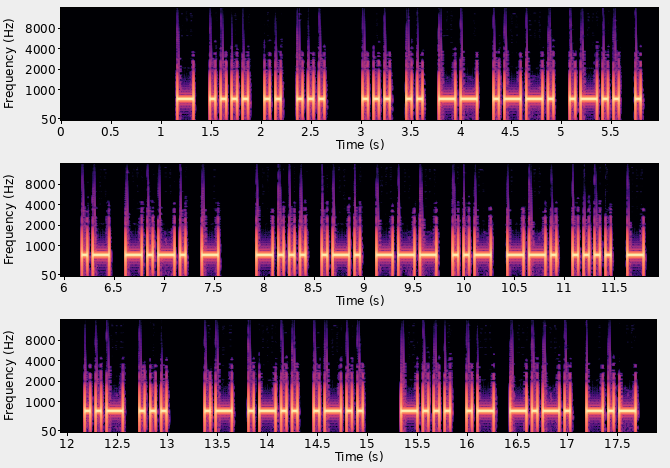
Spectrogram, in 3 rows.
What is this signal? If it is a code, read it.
Morse code, heard as a keyed tone, about 22 wpm, 700 Hz. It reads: THIS SIMPLE ACT BROUGHT US ALL BACK
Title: Sentences from Top 1500 Words 22wpm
